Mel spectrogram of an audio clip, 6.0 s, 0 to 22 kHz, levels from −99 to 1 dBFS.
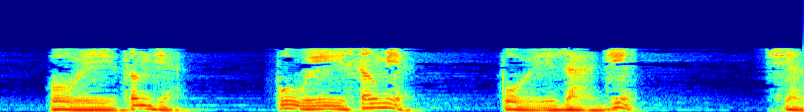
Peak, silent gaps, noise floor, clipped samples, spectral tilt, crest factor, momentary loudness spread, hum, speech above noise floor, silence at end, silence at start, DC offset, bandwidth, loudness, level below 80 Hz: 0 dBFS; none; -64 dBFS; under 0.1%; -10.5 dB/octave; 16 dB; 11 LU; none; 49 dB; 0 s; 0.4 s; under 0.1%; 3.9 kHz; -16 LUFS; -22 dBFS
